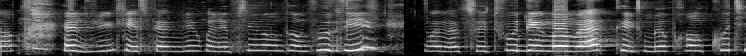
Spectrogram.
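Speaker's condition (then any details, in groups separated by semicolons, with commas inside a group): Cerebral palsy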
